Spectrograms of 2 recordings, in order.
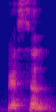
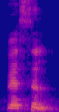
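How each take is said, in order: The two takes are said the same way.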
